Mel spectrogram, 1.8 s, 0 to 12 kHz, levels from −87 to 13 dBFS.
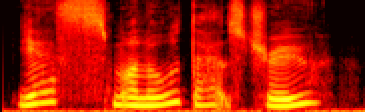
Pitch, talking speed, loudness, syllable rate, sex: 255 Hz, 130 wpm, -15 LUFS, 3.5 syllables/s, female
